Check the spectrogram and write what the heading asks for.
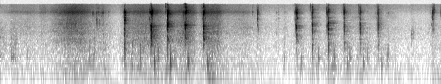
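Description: Faint wet mouth sounds of someone tasting a drink: a soft breath, then two short runs of small lip smacks and tongue clicks as the bourbon and bitter lemon is judged on the palate.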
